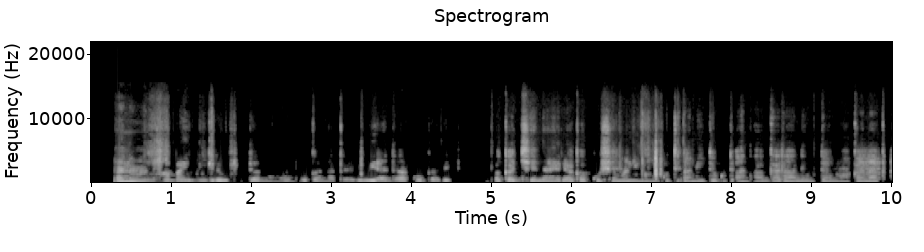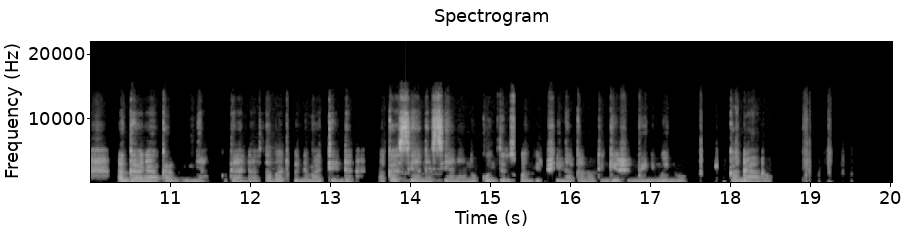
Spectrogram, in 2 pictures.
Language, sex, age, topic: Ndau, female, 18-24, health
